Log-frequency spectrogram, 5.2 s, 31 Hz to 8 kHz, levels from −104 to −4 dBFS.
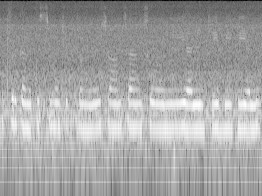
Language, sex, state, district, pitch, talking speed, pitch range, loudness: Telugu, female, Andhra Pradesh, Sri Satya Sai, 210 Hz, 125 wpm, 210-220 Hz, -14 LUFS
